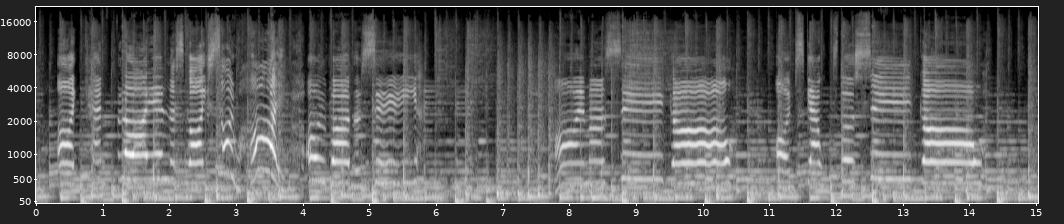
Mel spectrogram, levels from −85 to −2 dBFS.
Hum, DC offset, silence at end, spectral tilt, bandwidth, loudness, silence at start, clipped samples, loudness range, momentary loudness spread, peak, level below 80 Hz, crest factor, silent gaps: none; under 0.1%; 0 s; -4 dB/octave; over 20 kHz; -13 LUFS; 0 s; under 0.1%; 7 LU; 13 LU; 0 dBFS; -30 dBFS; 14 dB; none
